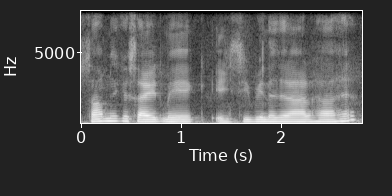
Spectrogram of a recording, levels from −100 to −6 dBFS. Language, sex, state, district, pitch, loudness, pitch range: Hindi, male, Bihar, Patna, 140 Hz, -16 LUFS, 135-145 Hz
